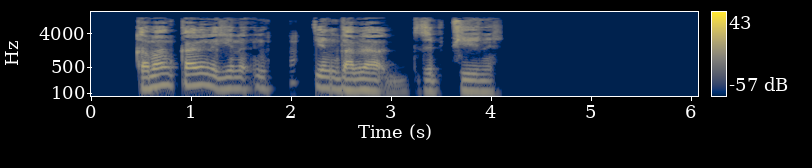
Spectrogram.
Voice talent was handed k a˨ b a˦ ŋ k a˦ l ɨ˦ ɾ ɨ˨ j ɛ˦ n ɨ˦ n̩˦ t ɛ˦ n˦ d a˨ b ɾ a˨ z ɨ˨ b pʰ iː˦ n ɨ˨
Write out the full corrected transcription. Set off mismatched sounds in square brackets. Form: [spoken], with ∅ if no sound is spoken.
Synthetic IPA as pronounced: k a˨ [m] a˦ ŋ k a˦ l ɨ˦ [l] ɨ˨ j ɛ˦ n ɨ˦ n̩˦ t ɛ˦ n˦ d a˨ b [l] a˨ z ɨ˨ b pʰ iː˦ n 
